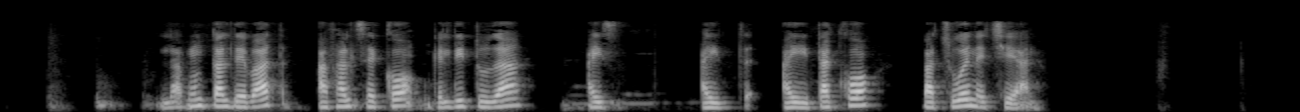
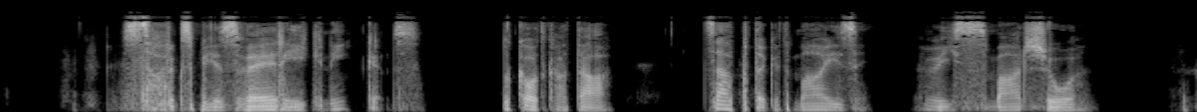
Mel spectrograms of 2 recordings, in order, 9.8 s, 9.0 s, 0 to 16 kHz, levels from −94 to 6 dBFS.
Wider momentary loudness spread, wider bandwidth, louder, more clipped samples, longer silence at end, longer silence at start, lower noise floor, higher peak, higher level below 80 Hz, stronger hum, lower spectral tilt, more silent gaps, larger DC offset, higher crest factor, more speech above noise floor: second, 12 LU vs 15 LU; second, 8 kHz vs 11 kHz; about the same, -25 LUFS vs -23 LUFS; neither; first, 1.95 s vs 0.85 s; second, 0.7 s vs 0.9 s; second, -59 dBFS vs -68 dBFS; about the same, -6 dBFS vs -4 dBFS; second, -72 dBFS vs -46 dBFS; neither; first, -6 dB/octave vs -2.5 dB/octave; second, 4.08-4.20 s, 5.76-5.86 s, 6.72-6.91 s vs 3.23-3.27 s, 3.33-3.71 s, 5.13-5.27 s, 6.61-6.83 s; neither; about the same, 22 dB vs 24 dB; second, 35 dB vs 44 dB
